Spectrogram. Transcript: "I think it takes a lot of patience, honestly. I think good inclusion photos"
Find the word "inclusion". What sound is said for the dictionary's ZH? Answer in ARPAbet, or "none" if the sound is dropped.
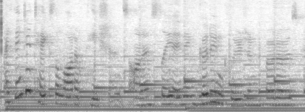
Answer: ZH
